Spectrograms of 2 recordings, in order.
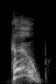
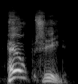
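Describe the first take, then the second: First: Very high, loud desperate scream. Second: High, loud yell to his partner; screaming for help. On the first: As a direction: shriek it, rising in panic. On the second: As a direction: bellow for Sid, desperate. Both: Acted. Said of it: "Bert screamed".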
